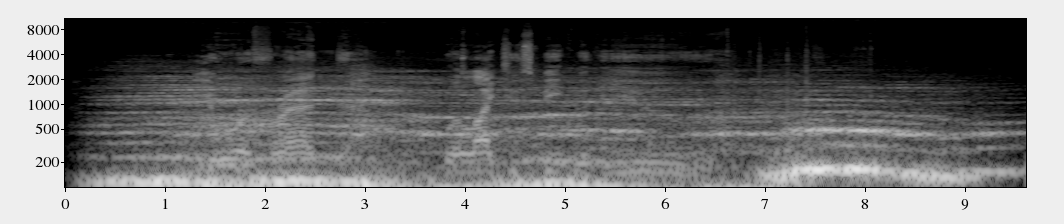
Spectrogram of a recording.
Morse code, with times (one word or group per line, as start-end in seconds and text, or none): none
